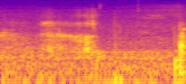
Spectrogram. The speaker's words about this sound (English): Hang on, let me take a sip.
